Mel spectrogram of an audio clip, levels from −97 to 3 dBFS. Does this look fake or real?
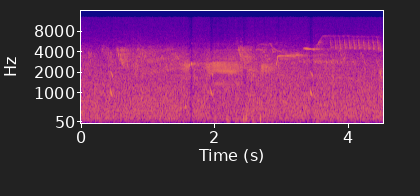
real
